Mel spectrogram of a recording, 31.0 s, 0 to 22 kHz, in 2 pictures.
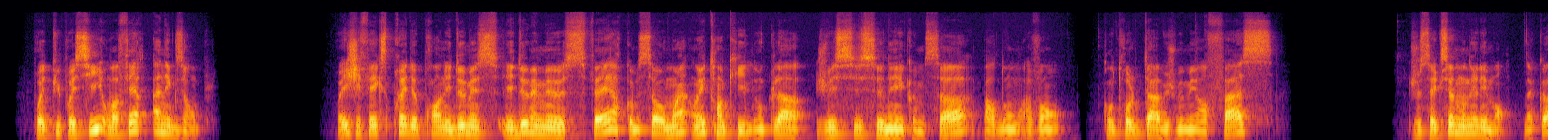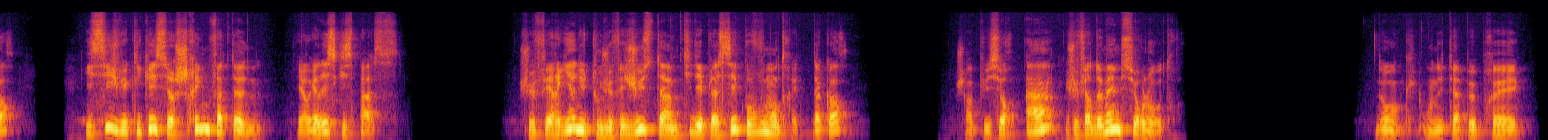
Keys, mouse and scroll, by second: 0.0-0.9 scroll up 1, 0.9-1.4 scroll up 1, 1.4-3.2 middle drag, 3.2-3.6 scroll up 1, 3.6-4.9 middle drag, 4.9-5.6 scroll down 1, 6.6 a, 8.5-10.2 right drag, 9.9 a, 11.0 ctrl+Tab, 13.8-15.7 right drag, 17.6-19.6 drag, 22.8-24.6 middle drag, 25.3 KP_1, 27.2 Tab, 27.6-29.4 right drag, 28.1 Tab.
